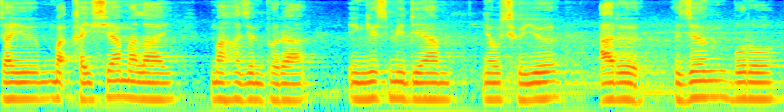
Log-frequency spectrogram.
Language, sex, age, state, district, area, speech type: Bodo, male, 18-30, Assam, Chirang, rural, spontaneous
